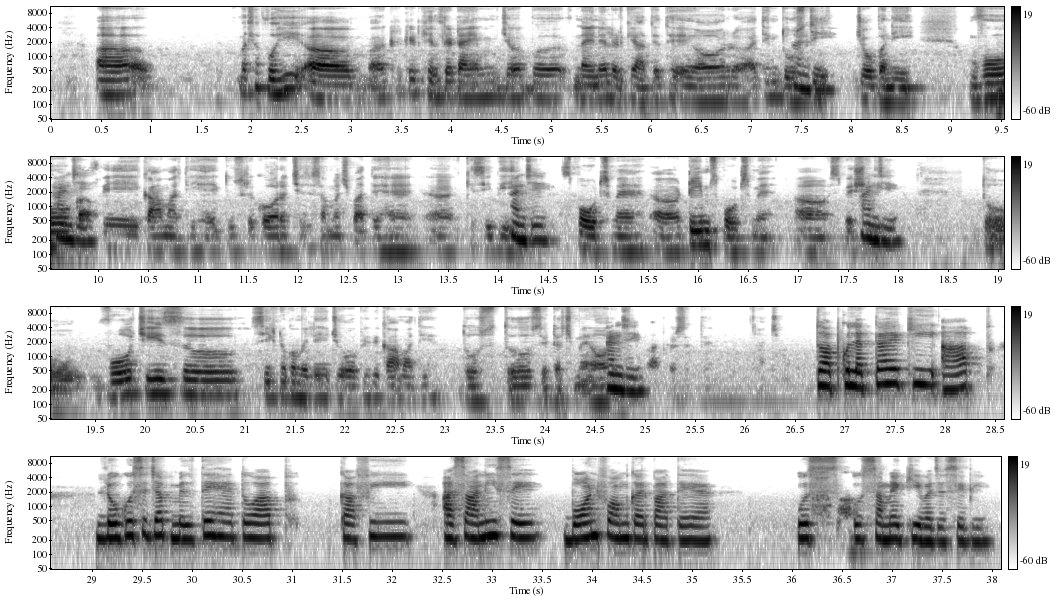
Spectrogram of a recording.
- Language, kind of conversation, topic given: Hindi, unstructured, किस शौक ने आपके जीवन में सबसे बड़ा बदलाव लाया है?
- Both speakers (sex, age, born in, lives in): female, 25-29, India, France; male, 30-34, India, India
- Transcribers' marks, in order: static; in English: "टाइम"; in English: "आई थिंक"; other background noise; in English: "स्पोर्ट्स"; in English: "टीम स्पोर्ट्स"; in English: "अ, स्पेशली"; in English: "टच"; distorted speech; tapping; in English: "बॉन्ड फ़ॉर्म"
